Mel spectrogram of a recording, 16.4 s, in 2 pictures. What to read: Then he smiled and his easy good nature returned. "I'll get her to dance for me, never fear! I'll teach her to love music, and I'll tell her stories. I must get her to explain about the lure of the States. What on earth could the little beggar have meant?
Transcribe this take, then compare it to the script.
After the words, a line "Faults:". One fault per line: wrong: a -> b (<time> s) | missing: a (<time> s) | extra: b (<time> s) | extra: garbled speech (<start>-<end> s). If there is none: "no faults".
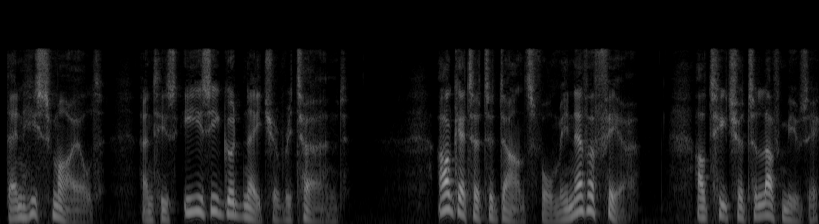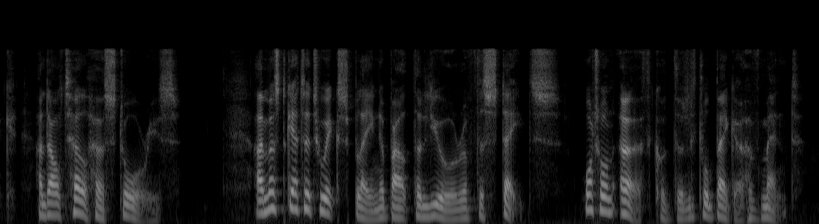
Then he smiled and his easy good nature returned. "I'll get her to dance for me, never fear! I'll teach her to love music, and I'll tell her stories. I must get her to explain about the lure of the States. What on earth could the little beggar have meant?
Faults:
no faults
